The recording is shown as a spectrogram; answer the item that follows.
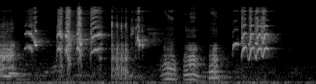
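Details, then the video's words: Male Javan myna singing on a recording used to coax captive mynas into song: a burst of harsh, scratchy squawks and chattering notes with short downslurred phrases, loud and close. "Masteran jalak Kebo jantan Suaranya Bikin Burung jalak Anda Langsung Bunyi"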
